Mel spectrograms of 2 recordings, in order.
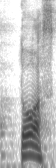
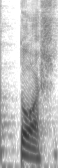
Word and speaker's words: Toschi: É doutora, _, Ana Clara, se escreve Toshi, né? Mas se fala Toschi. Isso, Então é Toschi, doutora Ana isso. Clara Toshi.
